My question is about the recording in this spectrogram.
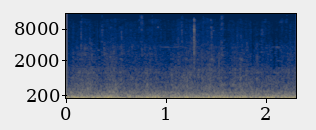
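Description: Steady low rumble of a car driving on a wet, slushy road, heard from inside the cabin through a dashcam microphone, with faint scattered ticks above it.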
